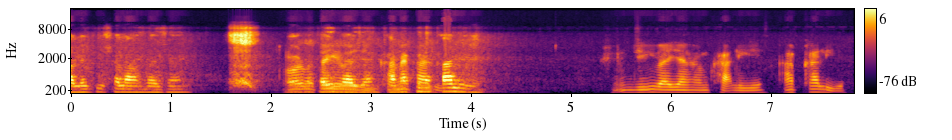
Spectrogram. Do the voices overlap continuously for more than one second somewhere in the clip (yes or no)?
yes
